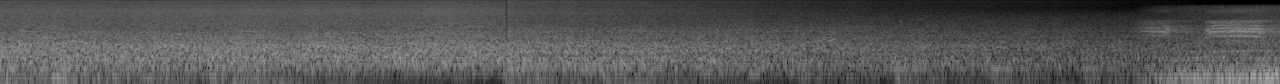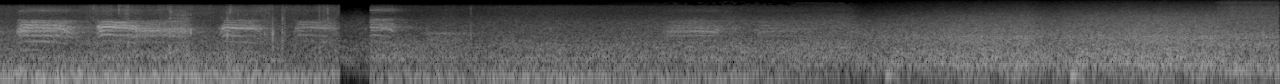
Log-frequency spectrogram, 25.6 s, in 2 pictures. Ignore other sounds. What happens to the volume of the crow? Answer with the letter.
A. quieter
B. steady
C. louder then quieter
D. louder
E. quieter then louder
A.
